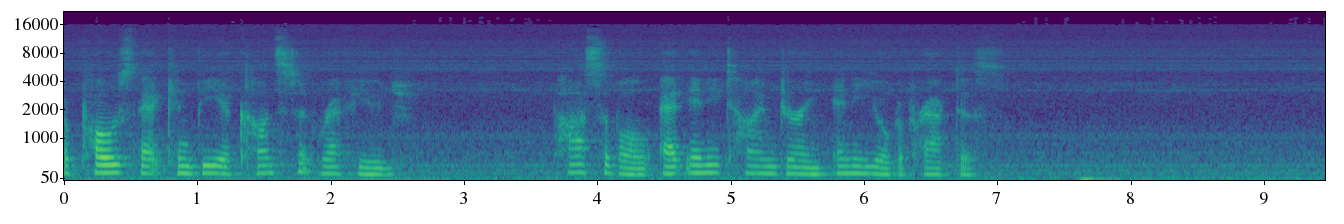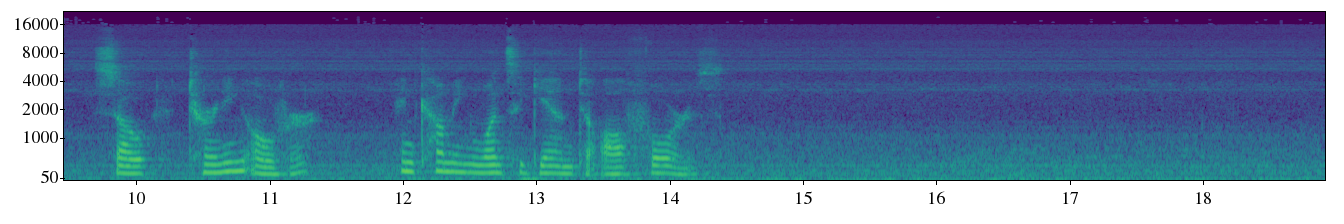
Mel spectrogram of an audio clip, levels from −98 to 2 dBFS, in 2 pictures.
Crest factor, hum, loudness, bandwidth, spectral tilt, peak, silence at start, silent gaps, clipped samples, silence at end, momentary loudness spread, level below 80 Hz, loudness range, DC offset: 24 dB; none; -29 LUFS; 17 kHz; -6 dB/octave; -8 dBFS; 0 s; none; under 0.1%; 0 s; 19 LU; -48 dBFS; 15 LU; under 0.1%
